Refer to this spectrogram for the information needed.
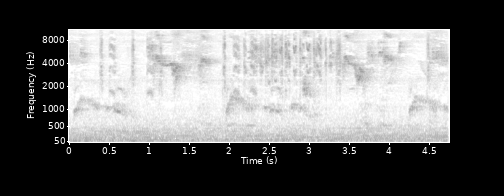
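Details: Crested jays answering each other, with drawn-out whistled slurs that fall in pitch, repeated several times, mixed with harsh squawks and busy high chirps.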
